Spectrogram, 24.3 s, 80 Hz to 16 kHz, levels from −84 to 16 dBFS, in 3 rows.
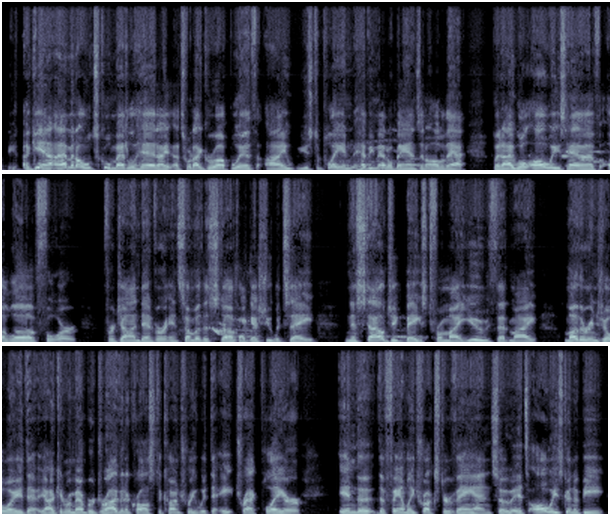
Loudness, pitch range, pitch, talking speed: -18 LUFS, 130-150 Hz, 140 Hz, 200 wpm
